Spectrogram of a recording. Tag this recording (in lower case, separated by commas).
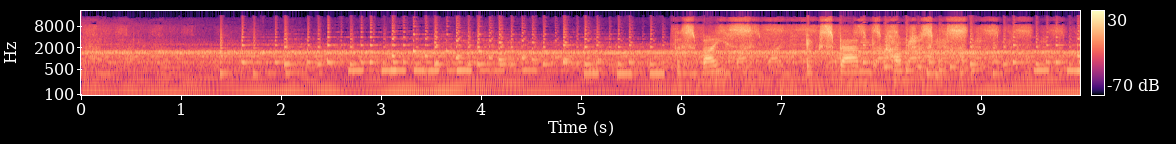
music, speech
